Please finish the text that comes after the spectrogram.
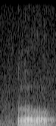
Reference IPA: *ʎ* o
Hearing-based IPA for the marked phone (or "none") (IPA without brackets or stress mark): l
